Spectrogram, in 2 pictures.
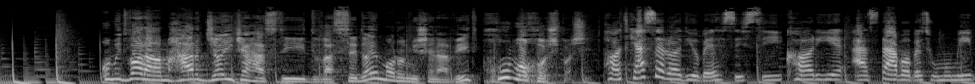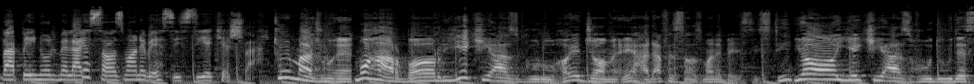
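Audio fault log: Throughout, hard clipping: the signal runs about 10 dB past what the stage can pass, so a small share of peaks, roughly one or two percent, are sliced flat. That gives crackling fuzz on loud moments, harsher and brighter than the rounded distortion of soft saturation.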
